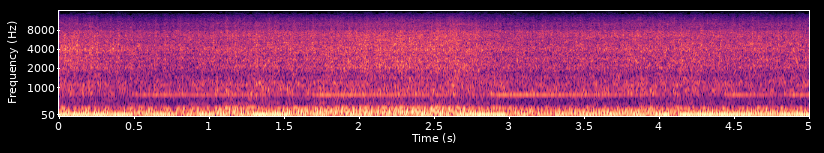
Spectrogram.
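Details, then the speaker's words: 2009 Chevy Tahoe with an engine rebuilt about nine months earlier that had low oil pressure and smoke; now a steady, even low rumble with no knocks, showing 45–50 psi oil pressure but no volts. "45 50 pounds of oil pressure all sounds good only thing we don't have is volts"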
